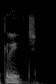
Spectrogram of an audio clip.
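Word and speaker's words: crèche: तो उसको बोलते हैं क्रीच, ठीक है। ये है क्रीच। क्रीच भी बोलते हैं, क्रीची भी बोल सकते हैं आप, ठीक है। स्पेलिंग याद रहे तो आप क्रीची याद रखिएगा।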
